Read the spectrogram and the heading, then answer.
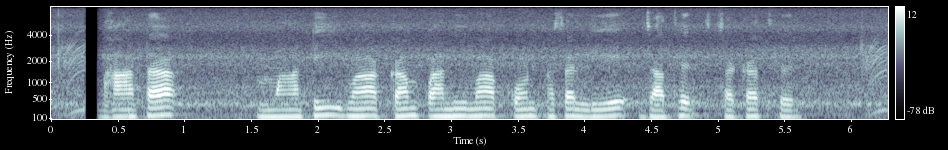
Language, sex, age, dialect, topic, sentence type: Chhattisgarhi, male, 18-24, Central, agriculture, question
